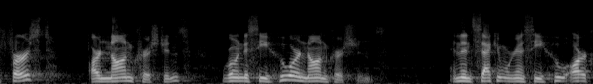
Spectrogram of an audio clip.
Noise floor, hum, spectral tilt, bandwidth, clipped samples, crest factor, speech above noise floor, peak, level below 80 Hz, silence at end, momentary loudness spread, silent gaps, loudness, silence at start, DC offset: -66 dBFS; none; -7 dB/octave; 15.5 kHz; under 0.1%; 18 dB; 40 dB; -8 dBFS; -68 dBFS; 0 s; 14 LU; none; -26 LUFS; 0.1 s; under 0.1%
